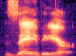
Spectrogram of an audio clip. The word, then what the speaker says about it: Xavier: Um, if you see an X at the start of a name, it's pronounced like a Z.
